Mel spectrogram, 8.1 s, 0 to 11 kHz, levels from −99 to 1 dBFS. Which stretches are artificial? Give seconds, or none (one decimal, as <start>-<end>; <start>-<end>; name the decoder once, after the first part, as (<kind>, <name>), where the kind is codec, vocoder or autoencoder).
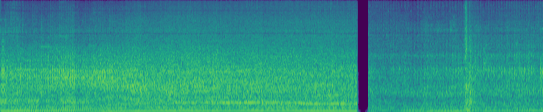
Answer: none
